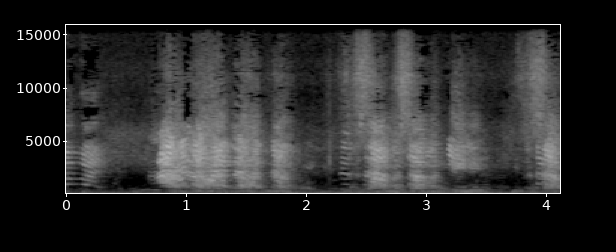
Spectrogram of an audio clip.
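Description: Many young voices shouting words together in unison, part of a Filipino choral recitation (sabayang pagbigkas), in three or four loud bursts starting about a second in.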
